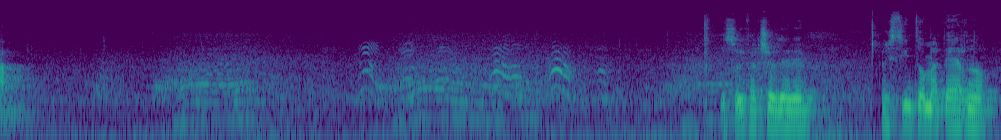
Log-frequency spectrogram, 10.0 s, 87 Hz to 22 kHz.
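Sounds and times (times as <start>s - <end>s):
puppies whining and squealing: 3.2s - 6.3s.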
